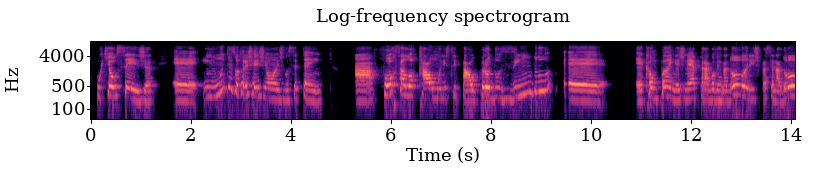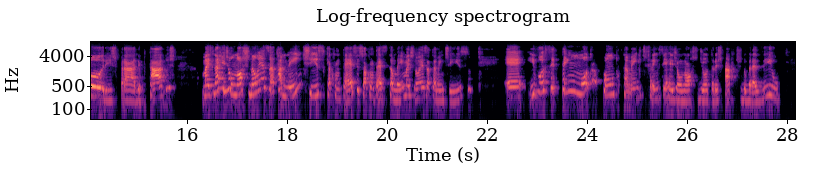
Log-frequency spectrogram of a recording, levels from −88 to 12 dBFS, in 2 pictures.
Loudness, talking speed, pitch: -22 LUFS, 130 wpm, 275 Hz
